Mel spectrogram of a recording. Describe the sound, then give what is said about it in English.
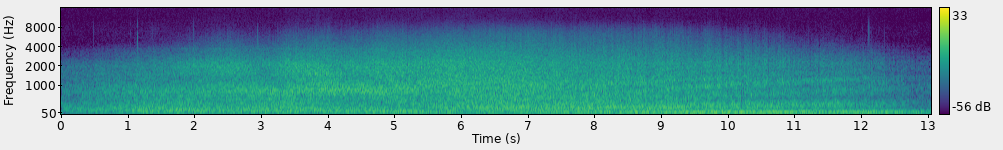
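Loud, steady roar of the jet engines of an Air Force C-141 military transport aircraft, a dense rumbling wash of noise that holds constant throughout with no voices. “The C-141 aircraft is a typical example currently in use by the Air Force.”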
